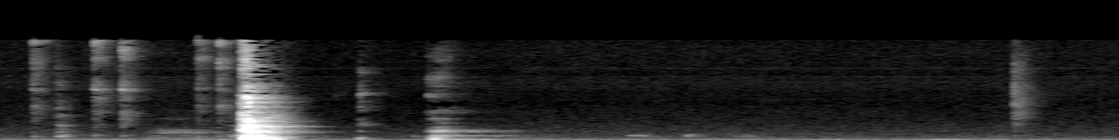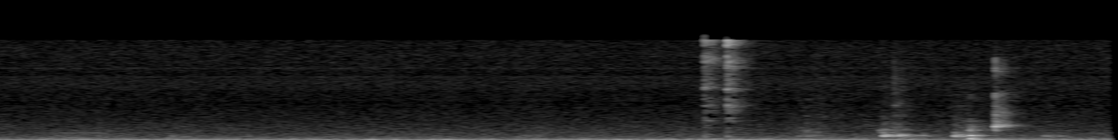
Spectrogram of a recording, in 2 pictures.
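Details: Persistent hiccups that won't stop, the person's fourth bout today: a quiet room with a few short, abrupt throat sounds spaced seconds apart; three or four hiccups heard.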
